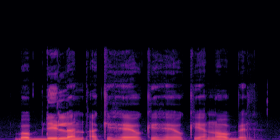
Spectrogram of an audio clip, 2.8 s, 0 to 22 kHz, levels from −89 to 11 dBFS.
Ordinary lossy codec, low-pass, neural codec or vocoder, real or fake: none; 14.4 kHz; none; real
